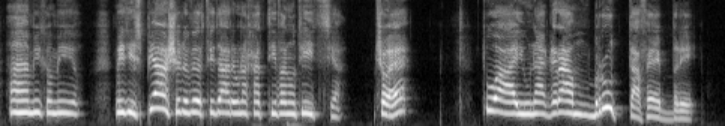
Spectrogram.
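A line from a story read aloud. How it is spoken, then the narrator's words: Sighing. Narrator (Italian): gli disse sospirando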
